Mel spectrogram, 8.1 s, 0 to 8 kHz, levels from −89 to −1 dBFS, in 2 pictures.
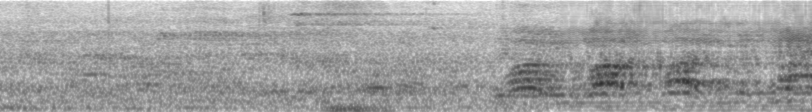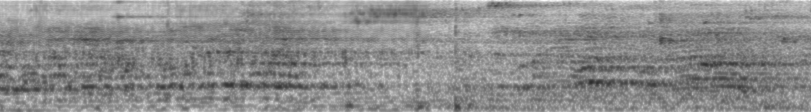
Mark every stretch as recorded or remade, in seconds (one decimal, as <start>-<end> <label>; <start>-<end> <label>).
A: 0.0-2.8 recorded; 2.8-6.2 remade; 6.2-8.1 recorded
